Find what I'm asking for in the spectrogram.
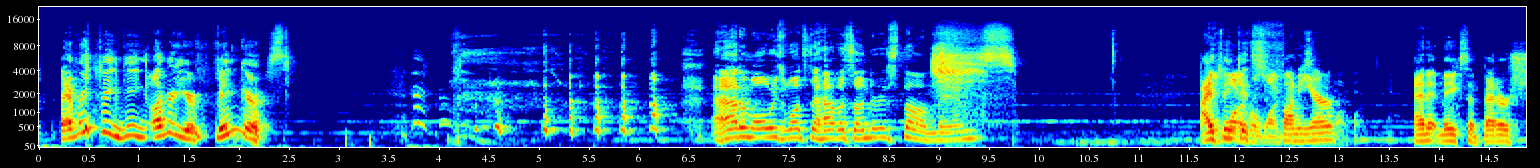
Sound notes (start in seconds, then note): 2.1 laughing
